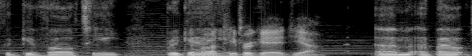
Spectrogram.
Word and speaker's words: Givati: There seem to be photographs of is it pronounced the Givati Givati Brigade, Brigade, yeah.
